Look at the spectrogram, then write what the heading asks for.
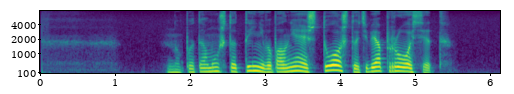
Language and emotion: Russian, angry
